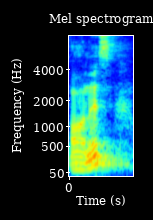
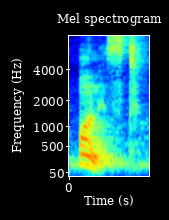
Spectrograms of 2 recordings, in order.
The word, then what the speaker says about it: honest: So an honest here h glottle sound is silent and we tend to say like this honest but we should say an honest.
